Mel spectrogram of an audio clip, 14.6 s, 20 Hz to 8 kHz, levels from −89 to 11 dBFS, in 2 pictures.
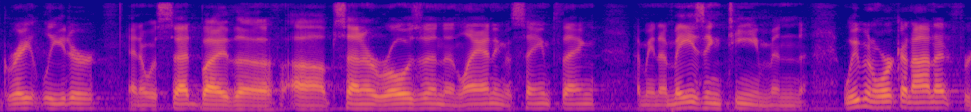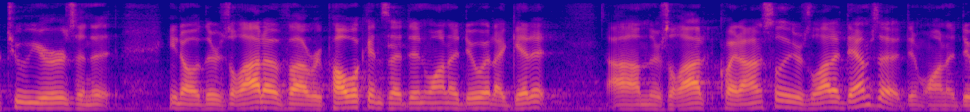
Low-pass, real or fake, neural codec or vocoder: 7.2 kHz; fake; autoencoder, 48 kHz, 128 numbers a frame, DAC-VAE, trained on Japanese speech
